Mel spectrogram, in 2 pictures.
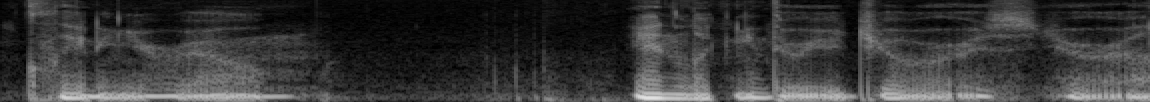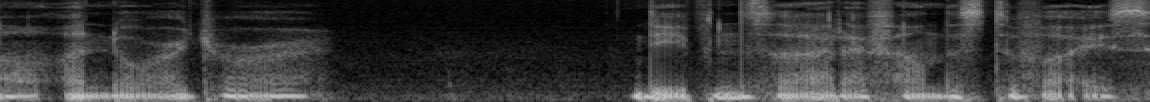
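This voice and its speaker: A man playing a mature stepfather in an ASMR roleplay, speaking in a breathy, husky half-whisper with a hesitant, confiding and concerned manner. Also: fairly high pitch, warm tone, dry recording, heavily acted. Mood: hushed concern.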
